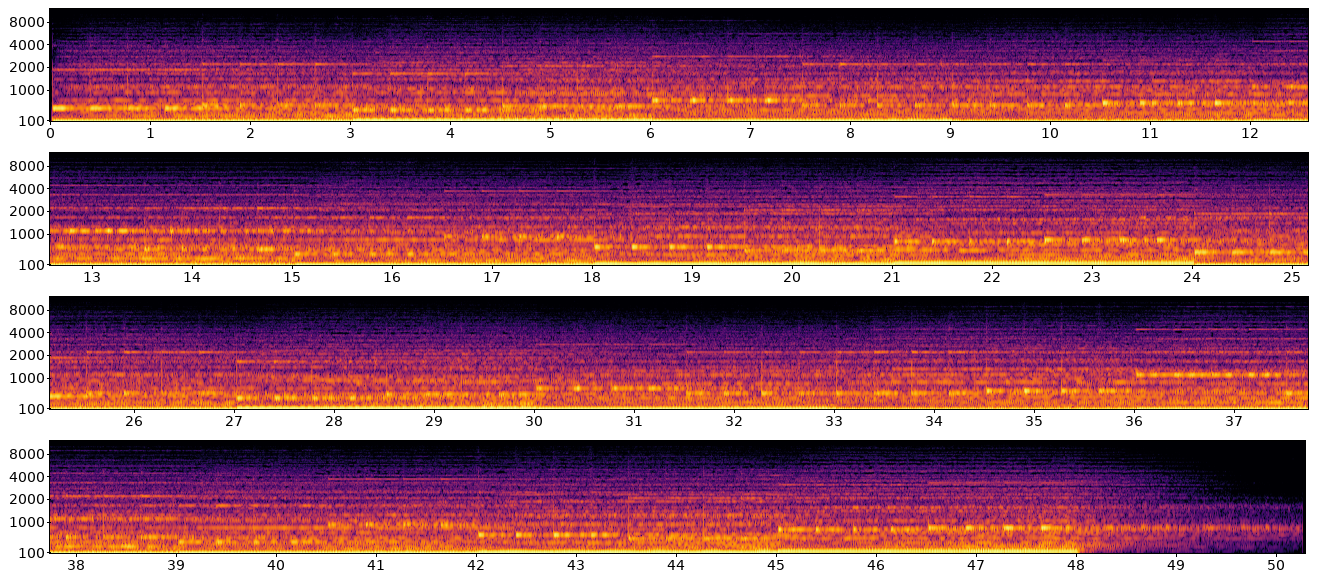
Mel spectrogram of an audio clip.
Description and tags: string, pad, and mallet progression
